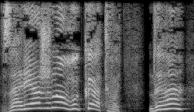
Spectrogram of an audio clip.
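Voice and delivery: put-on high scared whining kid; whiny little sibling. A narrator's reading. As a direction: fret about it in a high voice. Yashka keeps protesting, frightened.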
